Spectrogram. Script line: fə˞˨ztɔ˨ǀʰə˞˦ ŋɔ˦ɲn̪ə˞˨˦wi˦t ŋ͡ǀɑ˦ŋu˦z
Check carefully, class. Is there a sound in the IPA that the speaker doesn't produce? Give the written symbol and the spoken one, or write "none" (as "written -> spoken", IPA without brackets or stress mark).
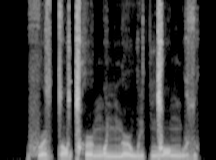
ɑ˦ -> ɔ˦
